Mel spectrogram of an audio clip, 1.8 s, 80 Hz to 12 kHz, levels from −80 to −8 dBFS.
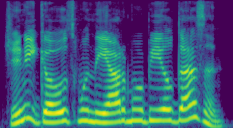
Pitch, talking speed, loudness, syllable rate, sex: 255 Hz, 205 wpm, -14 LUFS, 6.7 syllables/s, female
